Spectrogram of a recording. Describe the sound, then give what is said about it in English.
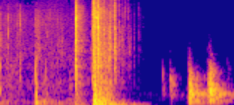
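A heavy hospital door slams shut with a few booming thuds, followed by several shorter clunks and rattles as the lock is set, moderately loud with no voices. “The decision has been made. This door will be locked.”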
